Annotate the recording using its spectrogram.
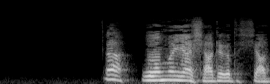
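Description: An elderly man speaks calmly into a close microphone.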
